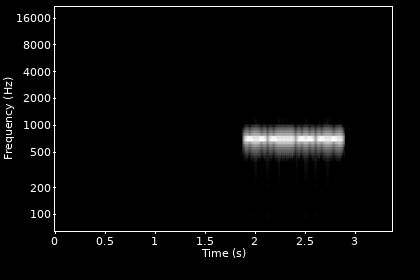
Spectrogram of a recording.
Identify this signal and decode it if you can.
Morse code, heard as a keyed tone, about 57 wpm, 690 Hz. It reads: K6MC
